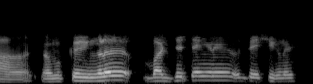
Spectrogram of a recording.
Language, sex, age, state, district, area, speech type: Malayalam, male, 18-30, Kerala, Malappuram, rural, conversation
